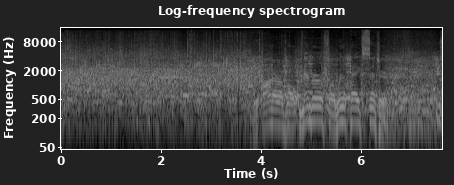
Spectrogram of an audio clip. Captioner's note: some Applause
